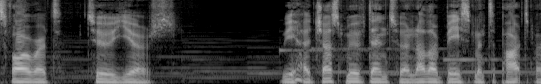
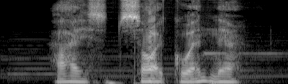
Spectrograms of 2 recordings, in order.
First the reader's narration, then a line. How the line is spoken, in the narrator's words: His voice quivering, he whispered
